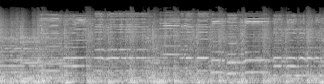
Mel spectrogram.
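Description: Harmonica played live into a handheld microphone, with sustained notes that step and slide in pitch, backed by a band with electric bass and guitar.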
